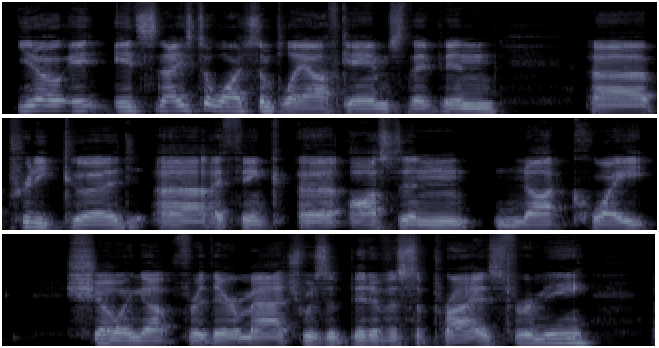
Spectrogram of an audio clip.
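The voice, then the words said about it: Hoarse, low voice from a cold. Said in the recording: “my voice is a little shot. I got a cold ... this is my low sexy voice”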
